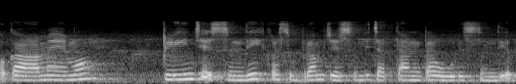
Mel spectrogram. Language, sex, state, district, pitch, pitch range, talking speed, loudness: Telugu, female, Telangana, Hyderabad, 205 Hz, 200-225 Hz, 130 wpm, -15 LUFS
